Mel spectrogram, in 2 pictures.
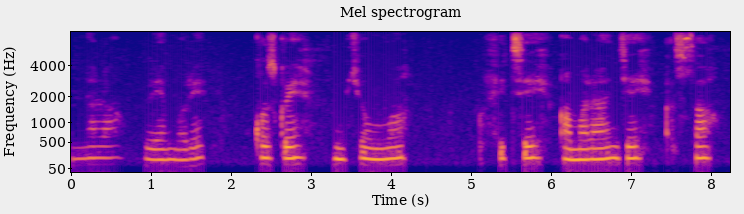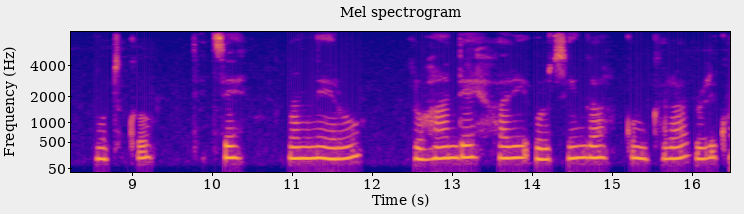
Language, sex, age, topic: Kinyarwanda, female, 18-24, government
